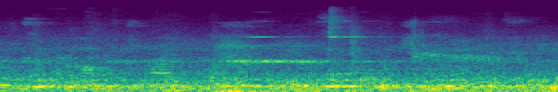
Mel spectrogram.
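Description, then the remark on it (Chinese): A steady rumble of a subway train running, heard from inside the carriage where a passenger is seated, with a faint metallic whine and occasional light clinks over the continuous low roar. “你那边地铁挤吗？我还坐着呢，你像我一样吗？”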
